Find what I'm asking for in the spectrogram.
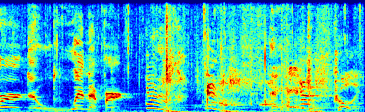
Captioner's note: grunts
